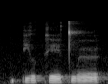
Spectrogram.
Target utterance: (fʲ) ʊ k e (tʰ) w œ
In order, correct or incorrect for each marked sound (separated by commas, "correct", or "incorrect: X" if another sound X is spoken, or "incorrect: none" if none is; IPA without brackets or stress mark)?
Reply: incorrect: pʲ, incorrect: t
